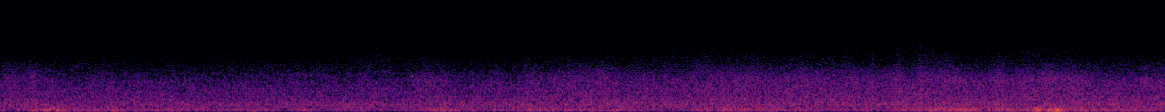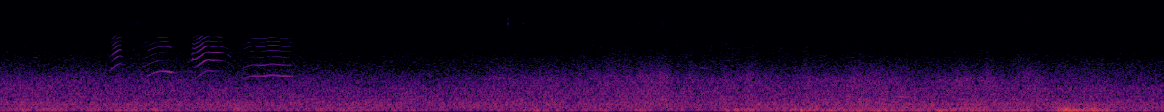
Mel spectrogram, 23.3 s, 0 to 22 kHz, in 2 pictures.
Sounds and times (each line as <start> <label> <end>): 0.0 winds 23.2
12.4 children playing in the dunes 14.8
